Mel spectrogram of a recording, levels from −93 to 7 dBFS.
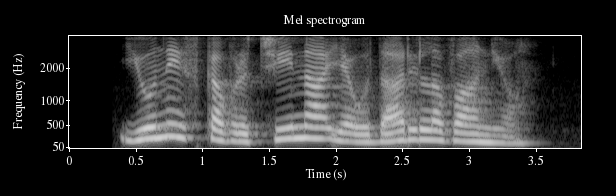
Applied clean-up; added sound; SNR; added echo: none; none; none; none.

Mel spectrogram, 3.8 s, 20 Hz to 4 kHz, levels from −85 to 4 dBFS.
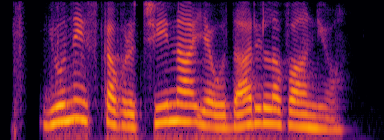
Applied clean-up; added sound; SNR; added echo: neural mask model RNNoise.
